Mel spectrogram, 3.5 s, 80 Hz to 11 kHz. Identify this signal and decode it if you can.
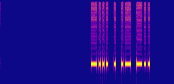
Morse code, heard as a keyed tone, about 32 wpm, 800 Hz. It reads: BEAD
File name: Alphabetical / Alphabetical mp3s / Bs @30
